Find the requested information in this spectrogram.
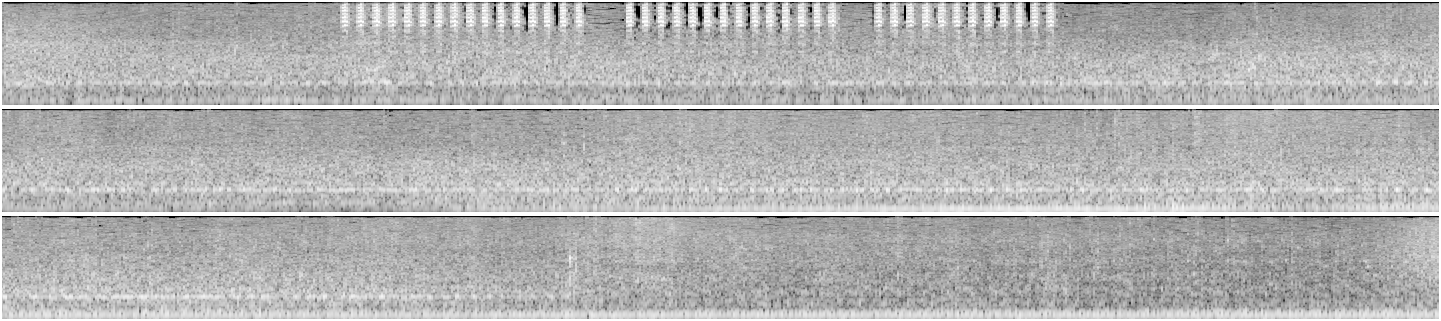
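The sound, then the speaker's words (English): A boat engine drones steadily as the boat travels down a river, a continuous low rumble with a faint whine that swells midway, plus brief rapid high chirping near the start. “All right, so it looks like we're getting another call on a boat further down the river, and we're on our way right now.”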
